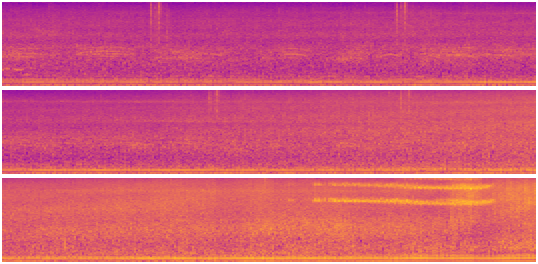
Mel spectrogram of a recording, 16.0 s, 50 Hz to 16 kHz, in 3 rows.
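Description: Suzuki Vitara 4x4 wading through a river ford at a steady low engine speed, its engine hum growing louder as it approaches. Water rushes and splashes around it more and more towards the end. A thin high squeal sounds briefly near the end.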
